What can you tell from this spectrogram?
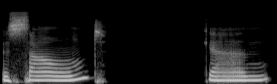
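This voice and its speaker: A woman gives an unhurried spiritual talk as a yoga teacher, with a gravelly, mellow voice. She explains a text calmly and reflectively, pausing on a soft questioning hmm. The sound is close and dry, with no room echo. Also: medium pitch. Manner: calm, reflective, often checks in with a soft hmm.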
